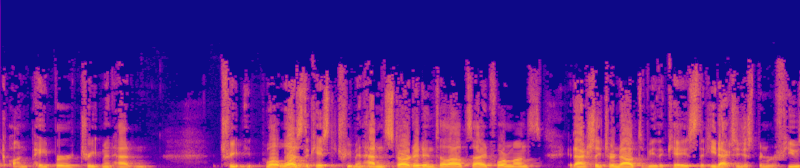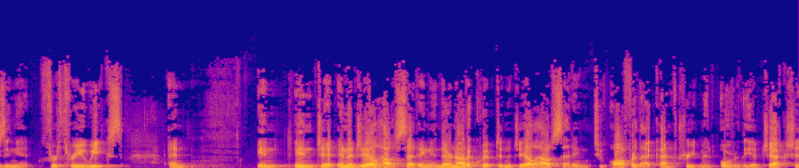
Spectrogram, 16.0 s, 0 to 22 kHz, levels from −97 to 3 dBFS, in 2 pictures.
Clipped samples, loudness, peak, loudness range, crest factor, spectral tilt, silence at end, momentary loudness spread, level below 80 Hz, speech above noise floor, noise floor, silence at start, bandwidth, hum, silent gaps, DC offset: under 0.1%; -16 LUFS; -2 dBFS; 5 LU; 14 dB; -4.5 dB/octave; 0 s; 11 LU; -54 dBFS; 29 dB; -45 dBFS; 0 s; 15 kHz; none; none; under 0.1%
